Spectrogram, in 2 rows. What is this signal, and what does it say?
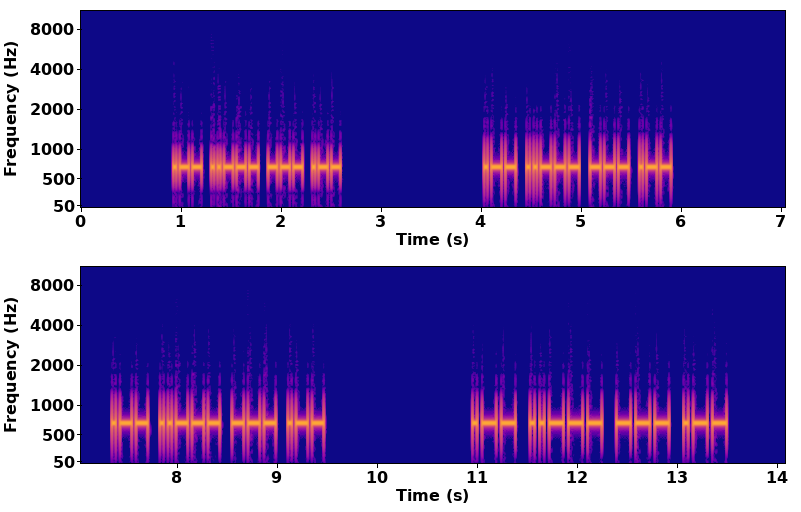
Morse code, heard as a keyed tone, about 33 wpm, 700 Hz. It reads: W2OW W2OW W2OW W2OW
